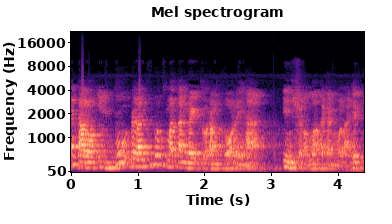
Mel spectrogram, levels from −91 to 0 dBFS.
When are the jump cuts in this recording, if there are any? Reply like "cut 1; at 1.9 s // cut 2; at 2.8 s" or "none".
cut 1; at 3.0 s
